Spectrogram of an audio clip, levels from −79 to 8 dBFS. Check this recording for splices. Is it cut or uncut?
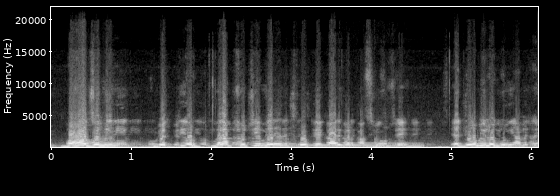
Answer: cut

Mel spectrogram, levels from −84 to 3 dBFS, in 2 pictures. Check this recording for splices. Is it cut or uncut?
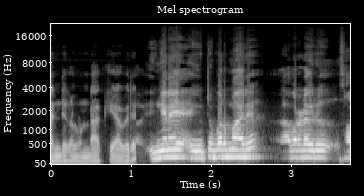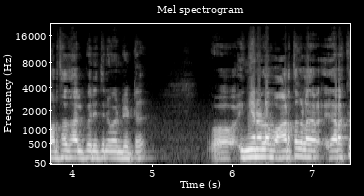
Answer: cut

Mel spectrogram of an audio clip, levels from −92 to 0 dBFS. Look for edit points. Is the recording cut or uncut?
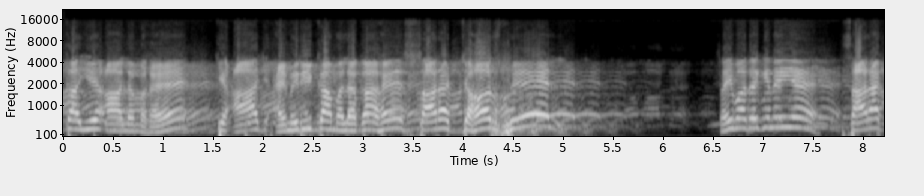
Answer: uncut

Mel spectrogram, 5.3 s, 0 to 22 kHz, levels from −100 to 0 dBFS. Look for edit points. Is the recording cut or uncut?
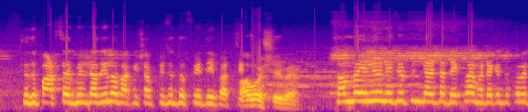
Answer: uncut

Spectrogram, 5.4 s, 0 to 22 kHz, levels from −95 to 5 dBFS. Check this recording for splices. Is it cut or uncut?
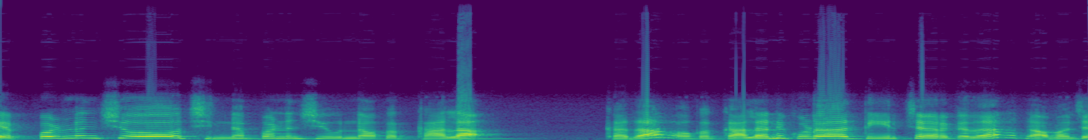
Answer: uncut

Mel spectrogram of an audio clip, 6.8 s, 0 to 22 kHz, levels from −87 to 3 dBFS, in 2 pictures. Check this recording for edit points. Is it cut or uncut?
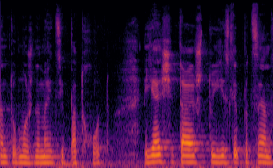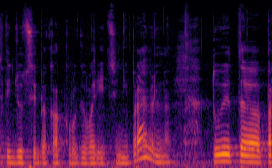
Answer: uncut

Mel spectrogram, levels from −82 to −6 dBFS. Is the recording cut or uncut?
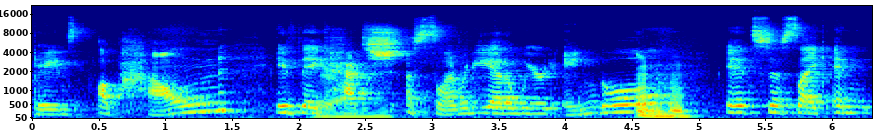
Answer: uncut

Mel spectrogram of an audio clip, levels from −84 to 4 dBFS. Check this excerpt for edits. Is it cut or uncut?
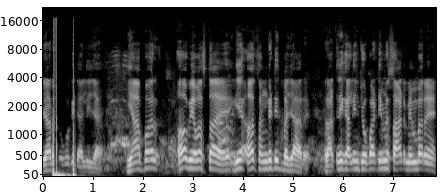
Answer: uncut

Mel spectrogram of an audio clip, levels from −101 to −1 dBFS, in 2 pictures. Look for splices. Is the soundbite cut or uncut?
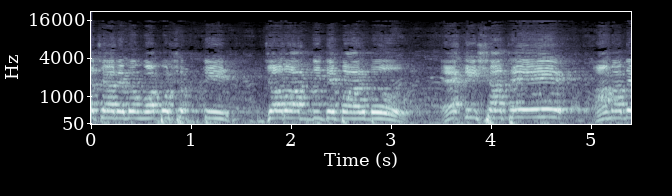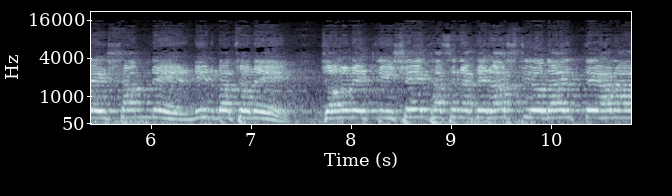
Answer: uncut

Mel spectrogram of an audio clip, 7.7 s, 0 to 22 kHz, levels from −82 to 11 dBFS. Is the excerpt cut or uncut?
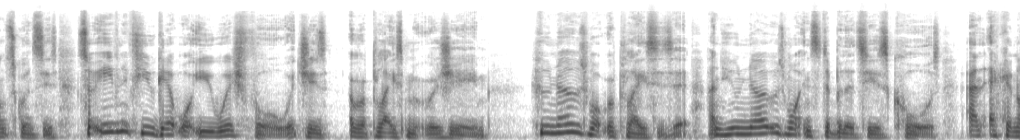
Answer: uncut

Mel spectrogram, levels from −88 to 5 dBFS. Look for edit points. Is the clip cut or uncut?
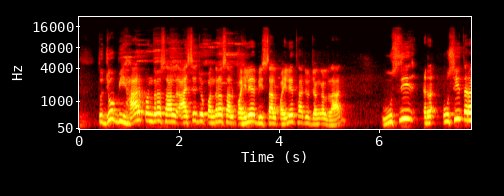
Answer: uncut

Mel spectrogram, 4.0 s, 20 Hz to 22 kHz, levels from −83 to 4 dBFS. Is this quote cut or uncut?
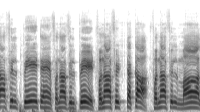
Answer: cut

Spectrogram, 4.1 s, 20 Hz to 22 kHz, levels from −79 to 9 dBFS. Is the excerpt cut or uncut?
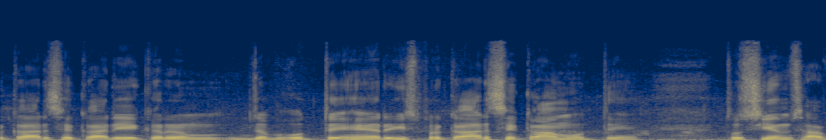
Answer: uncut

